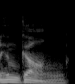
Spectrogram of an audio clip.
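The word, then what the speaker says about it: 香港: be an early phonetic rendering of the cantonese pronunciation hongong the name translates as fragrant harbour or incense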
